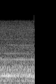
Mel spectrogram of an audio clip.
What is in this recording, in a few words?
Game, 游戏音效; 特酷声音素材库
